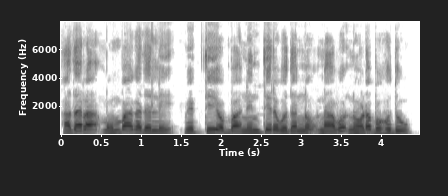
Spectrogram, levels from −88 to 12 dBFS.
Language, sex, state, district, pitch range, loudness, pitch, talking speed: Kannada, male, Karnataka, Bangalore, 155-180 Hz, -15 LUFS, 165 Hz, 80 wpm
